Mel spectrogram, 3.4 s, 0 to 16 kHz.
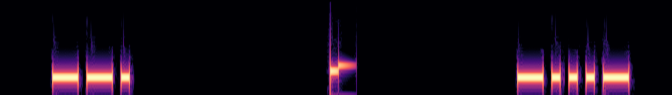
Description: Morse code, heard as a keyed tone, about 28 wpm, 700 Hz. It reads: G <BT>
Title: Single Character (Letter:Number:Punctuation:Prosign) Alt 28wpm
